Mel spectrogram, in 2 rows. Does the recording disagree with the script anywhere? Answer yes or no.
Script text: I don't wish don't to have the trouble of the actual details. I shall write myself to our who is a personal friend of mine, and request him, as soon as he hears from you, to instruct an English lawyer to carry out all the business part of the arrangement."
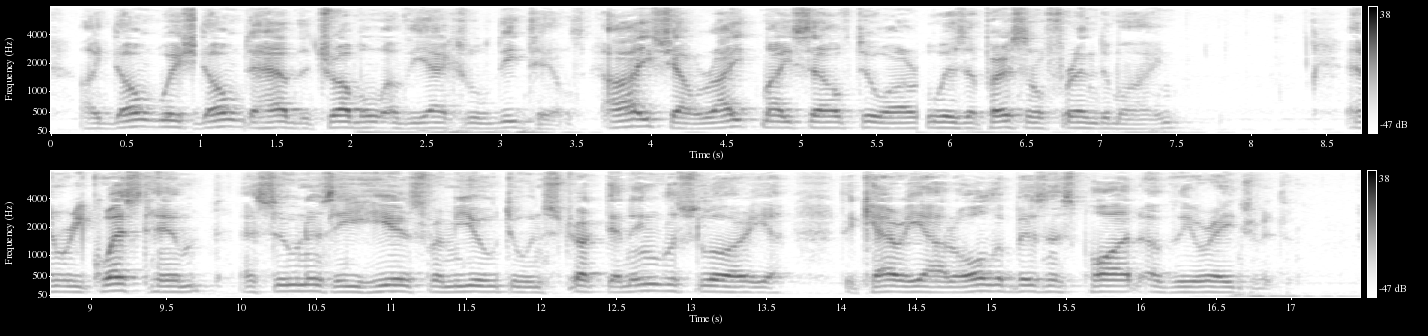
no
